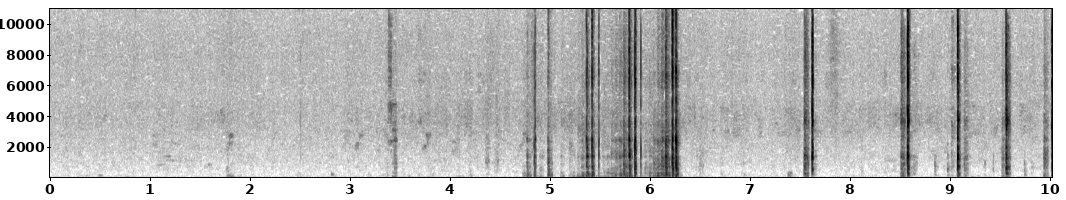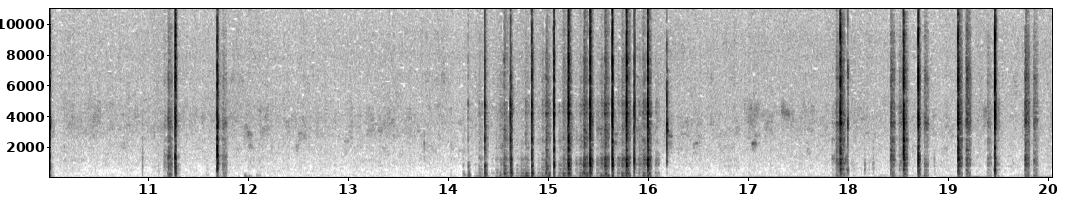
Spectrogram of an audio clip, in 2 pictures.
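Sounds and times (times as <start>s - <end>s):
sharp taps and knocks: 4.8s - 6.3s, 14.2s - 16.3s, 17.9s - 20.0s.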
